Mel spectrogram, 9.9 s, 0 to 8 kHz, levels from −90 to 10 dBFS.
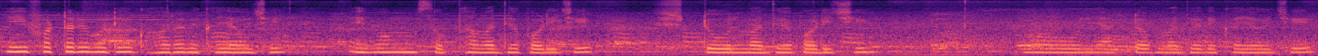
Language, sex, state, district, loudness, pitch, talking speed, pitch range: Odia, female, Odisha, Khordha, -17 LUFS, 205 Hz, 105 wpm, 195-230 Hz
